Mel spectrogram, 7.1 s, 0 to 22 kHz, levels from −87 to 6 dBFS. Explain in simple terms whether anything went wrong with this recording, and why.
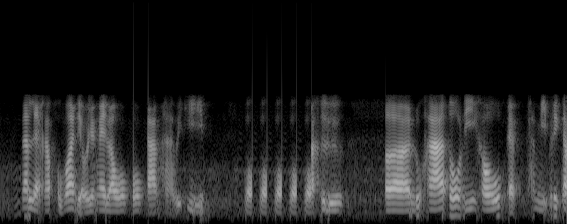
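The speech was sent through the Codec 2 vocoder, a very low-rate digital-radio system that transmits only a rough description of the voice and rebuilds it from simple tones. The result sounds robotic and buzzy, with nothing above about 3.8 kHz.

A repeated buffer also occurred three times: new audio arrived late, so the player replayed its last chunk of roughly 0.19 s. At 1.67 to 1.86 s and 4.64 to 4.83 s, a fragment plays twice, costing about a fifth of a second. From 3.16 to 3.90 s it repeats four extra times, a stutter that loses about 0.7 s.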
